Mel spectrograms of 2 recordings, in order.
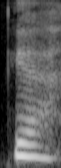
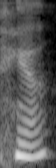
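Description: First: "Yeah." falling as a settled answer; confirming fall. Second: "Yeah?" rising as a question; questioning rise. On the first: Harry answers Malfoy, confirming fall. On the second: Malfoy checks with Harry, questioning rise. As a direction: lift "Yeah?" at the end, asking. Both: A narrator's reading.

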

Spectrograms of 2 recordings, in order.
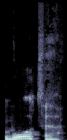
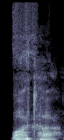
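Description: First: "Water" with no R, British RP. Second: "Water" with an American flap and R. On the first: British guest shows his way of saying water. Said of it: "water instead of water". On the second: American host imitates his own way of saying water. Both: Shown as a demonstration.

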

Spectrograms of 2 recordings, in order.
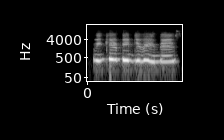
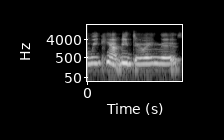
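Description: First: Higher, louder, through laughter; laughing higher. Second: Said in the usual way. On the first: Real, not acted. Host scolding herself while laughing, higher and louder. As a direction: repeat it cracking up.

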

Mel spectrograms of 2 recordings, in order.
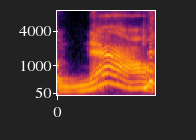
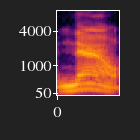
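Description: First: Higher, louder incredulous "Now?"; startled echo. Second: Said in the usual way. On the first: Retold or imitated. Guest retelling his reaction to his manager, startled. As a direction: throw it back in disbelief.

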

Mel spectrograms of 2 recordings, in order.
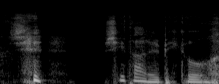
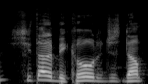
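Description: First: Soft, low-key put-on voice. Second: Said in the usual way. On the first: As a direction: say it very softly, as a joke. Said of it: "So you're [name] now?". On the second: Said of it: "back to my normal voice".

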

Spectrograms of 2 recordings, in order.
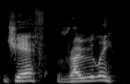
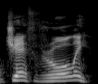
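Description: First: Rowley said as ROW-lee, rhyming with "cow"; alternative pronunciation. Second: Rowley said as ROLE-ee, with a long O; corrected pronunciation. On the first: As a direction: say "Rowley" with an "ow" in the first syllable. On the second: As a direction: correct "Rowley" to rhyme with "holy". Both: Shown as a demonstration. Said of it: "That's how you pronounce it".

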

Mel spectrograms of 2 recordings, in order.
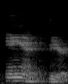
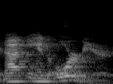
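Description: First: "and beer" con AND marcato, lento; stress on AND. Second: "Not and or beer" with "and" stressed slowly; slow, pointed correction on "and". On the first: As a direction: hit "and" in "and beer" firmly. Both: Shown as a demonstration.

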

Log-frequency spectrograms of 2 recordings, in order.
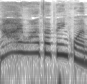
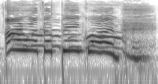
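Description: First: Put-on high-pitched kid's whine; demanding child. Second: Very high, slow, loud demand; hammed-up kid's wail, stretching every word; louder rival child. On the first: Bar tussles over the pink straw, demanding in high voice. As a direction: insist in a high little voice. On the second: Candy fights Bar for pink straw, in drawn-out yell.

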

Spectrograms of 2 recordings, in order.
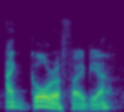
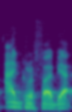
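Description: First: Agoraphobia with a clear GOR as its second syllable; correct pronunciation. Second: Agoraphobia squashed to AG-ra-phobia; mispronunciation. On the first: Co-host quickly correcting the word, correct pronunciation of agoraphobia. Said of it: "I will just quickly correct". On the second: Co-host showing the common mistake, agoraphobia mispronounced as agra-phobia. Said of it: "Most people mispronounce". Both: Shown as a demonstration.

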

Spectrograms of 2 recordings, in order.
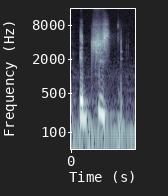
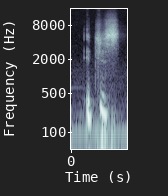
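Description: The two takes are said the same way.

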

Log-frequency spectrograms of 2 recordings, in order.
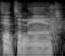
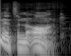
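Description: First: "ant" with the flat short a of "cat"; "ant" rhyming with "pant". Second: "aunt" with an open ah, as "ahnt"; "aunt" pronounced with the vowel of "father"; broad-a aunt. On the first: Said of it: "if it's an insect". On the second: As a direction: say "aunt" as "ahnt", distinct from the insect. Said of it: "But if it's a person". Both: Shown as a demonstration.

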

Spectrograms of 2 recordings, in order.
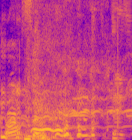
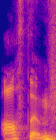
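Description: First: Awesome. drawn out slow and high in a teasing mock British accent. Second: Said in the usual way. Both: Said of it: "Are you making fun of my, my accent?".

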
